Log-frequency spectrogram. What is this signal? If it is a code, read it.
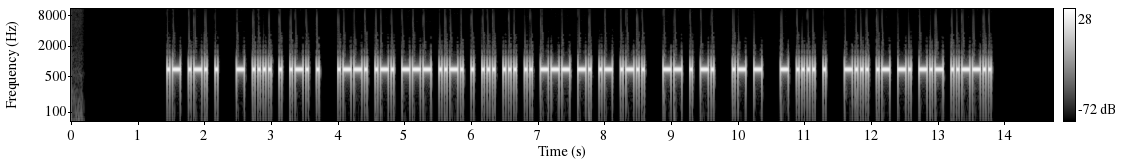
Morse code, heard as a keyed tone, about 32 wpm, 700 Hz. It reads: ARE THERE PROFESSIONAL MEN AT THE BANK?
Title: Sentences from Top 1000 Words - Review Part 4 - 30wpm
